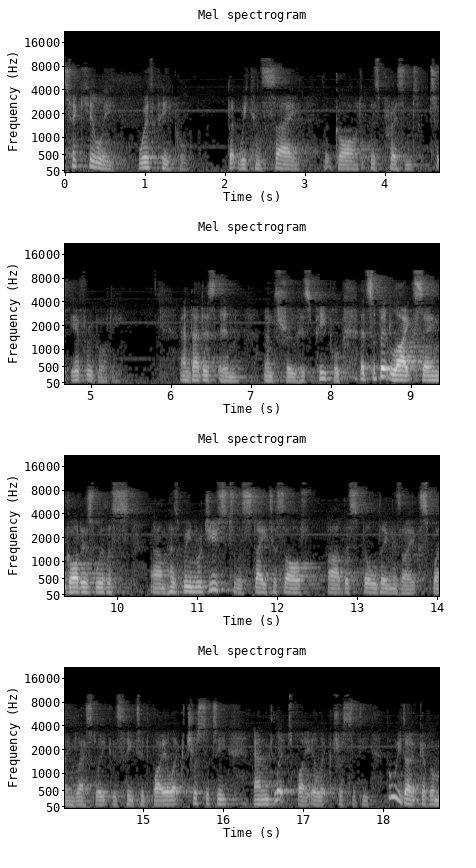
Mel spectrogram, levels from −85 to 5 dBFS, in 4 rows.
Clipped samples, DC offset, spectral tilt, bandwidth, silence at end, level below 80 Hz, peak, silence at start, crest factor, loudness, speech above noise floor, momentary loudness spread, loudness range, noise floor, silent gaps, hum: under 0.1%; under 0.1%; -5 dB/octave; 10.5 kHz; 0 s; -62 dBFS; -4 dBFS; 0 s; 24 dB; -27 LUFS; 25 dB; 15 LU; 10 LU; -52 dBFS; none; none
